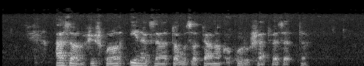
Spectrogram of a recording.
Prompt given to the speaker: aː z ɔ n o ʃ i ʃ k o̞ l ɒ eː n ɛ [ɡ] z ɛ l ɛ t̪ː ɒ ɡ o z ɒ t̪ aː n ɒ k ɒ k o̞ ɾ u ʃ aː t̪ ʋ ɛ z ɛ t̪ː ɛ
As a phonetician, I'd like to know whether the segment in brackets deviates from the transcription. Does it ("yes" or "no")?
no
